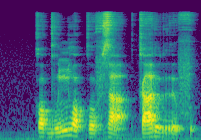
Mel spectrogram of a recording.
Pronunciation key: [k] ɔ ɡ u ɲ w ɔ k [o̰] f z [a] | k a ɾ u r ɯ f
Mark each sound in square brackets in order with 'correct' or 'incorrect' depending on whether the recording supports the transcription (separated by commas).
correct, incorrect, correct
